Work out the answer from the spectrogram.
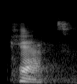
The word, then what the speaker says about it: cat: Cat, cat, cat. Practíquenla ya en casa. Cat, cat, cat. ¿Sí? Cat, con la A torcida.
